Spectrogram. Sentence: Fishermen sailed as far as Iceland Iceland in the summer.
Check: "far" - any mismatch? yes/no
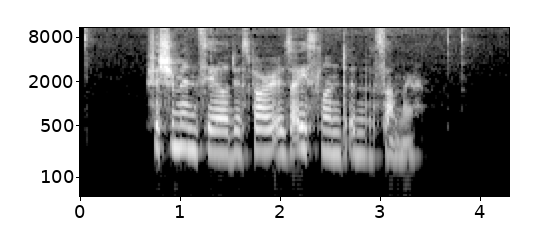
no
